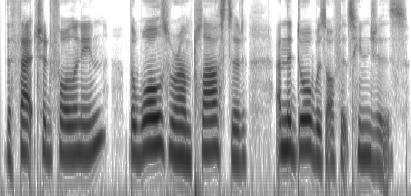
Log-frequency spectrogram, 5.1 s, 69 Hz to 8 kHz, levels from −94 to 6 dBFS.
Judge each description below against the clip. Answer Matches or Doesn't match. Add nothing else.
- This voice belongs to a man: Doesn't match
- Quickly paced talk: Doesn't match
